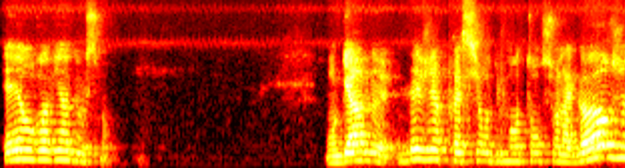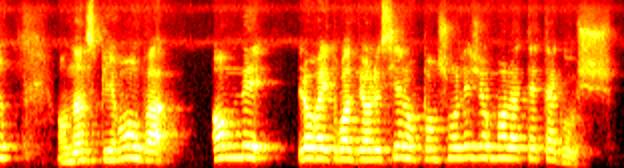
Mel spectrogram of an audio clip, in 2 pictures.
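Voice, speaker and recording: Calm, slow French yoga teacher. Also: male voice, sits high, dull audio. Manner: slow, calm breathing cues. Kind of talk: guided yoga class over video call. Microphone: video call.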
